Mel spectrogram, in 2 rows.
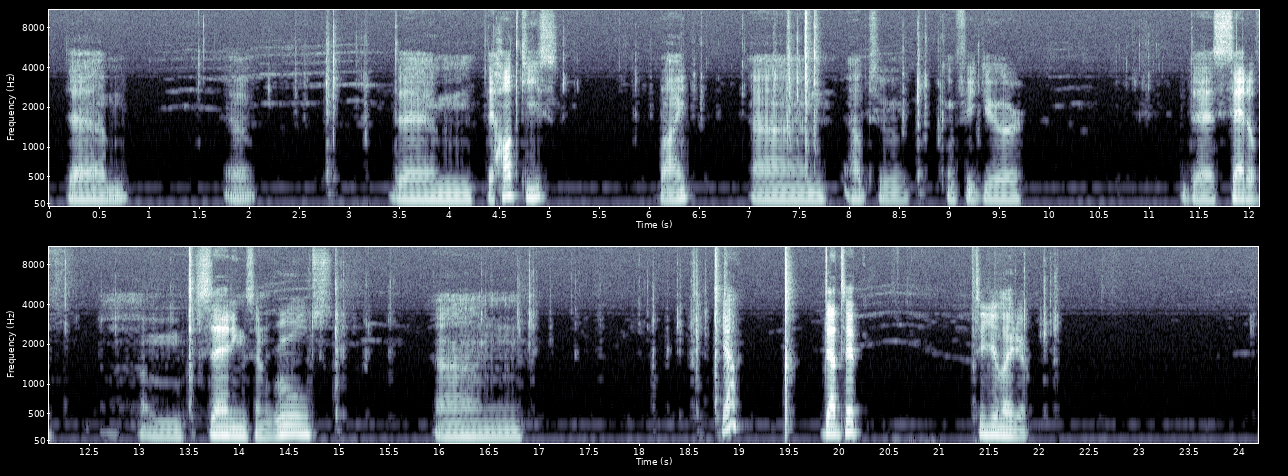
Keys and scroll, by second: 2.9 ctrl+super+w, 7.4 shift+;, 8.8 ctrl+super+e, 10.8 Down, 11.0 Down, 11.2 Down, 11.5 Down, 12.7 Up, 13.3 Up, 13.6 Return, 15.1 ctrl+super+o, 16.1 Down, 16.9 shift+g, 18.7 q, 18.9 Return, 22.2 super+c.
